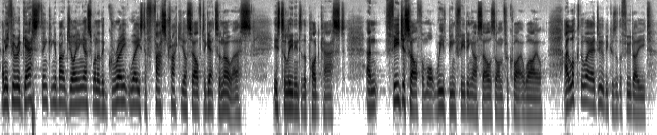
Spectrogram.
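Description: A Welsh man preaching to his church. His voice sits at an ordinary middle pitch. He delivers the sermon casually, breaking off for jokes and asides. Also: a little fast, a bit bright. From Wales. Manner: conversational with asides and humor.

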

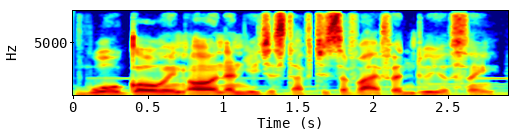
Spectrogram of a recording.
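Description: A young woman with a Somali accent speaks as an interview guest. She tells her own story casually, in halting, informal phrases, with faint music behind her. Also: extremely low pitch, level tone, a little mellow. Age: young adult. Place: studio.

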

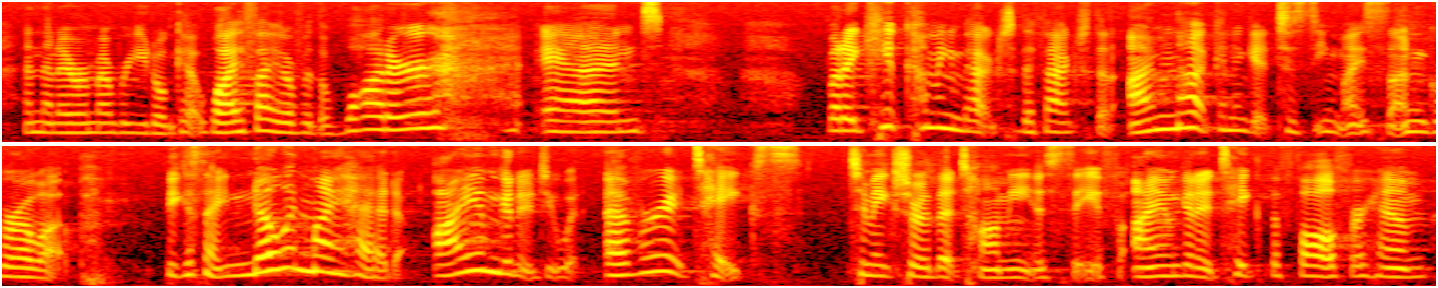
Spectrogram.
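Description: A woman in her thirties recounts a personal story aloud, earnest and vivid, slipping into hushed passages. Her voice is bright and crisp at a middling pitch. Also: poor audio. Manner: earnest, vivid, present-tense retelling, often softening to a hush. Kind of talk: personal story told to an audience.

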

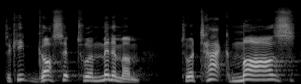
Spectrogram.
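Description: A man hosting a live comedy radio show, brisk and jokey as he runs audience questions on stage. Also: sits high, expressive, bright, forceful tone. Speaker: host. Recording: live audience laughter and noise.

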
